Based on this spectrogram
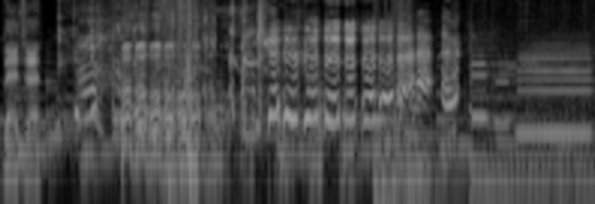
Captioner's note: all laughing; laughs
